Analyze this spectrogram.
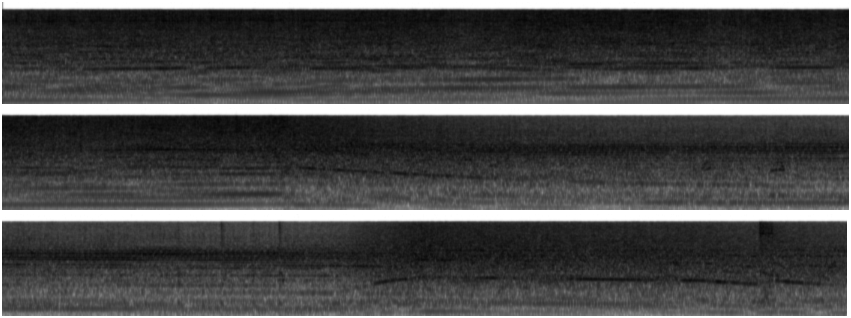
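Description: A scooter engine revs hard, then drops to idle and revs up again.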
